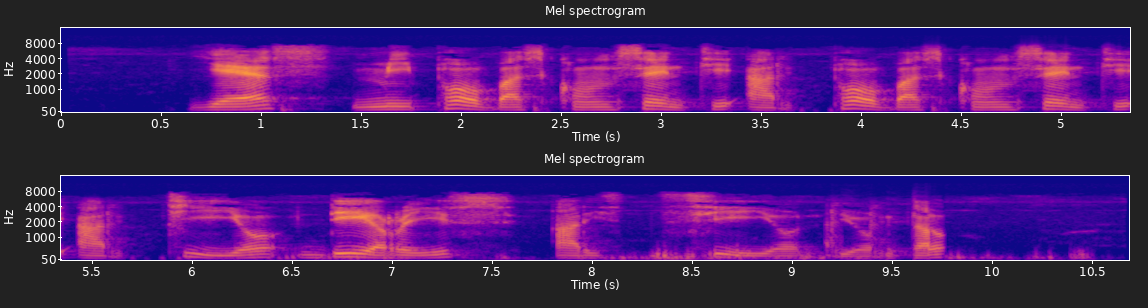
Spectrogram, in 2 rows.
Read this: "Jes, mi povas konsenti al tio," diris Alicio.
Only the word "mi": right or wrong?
right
